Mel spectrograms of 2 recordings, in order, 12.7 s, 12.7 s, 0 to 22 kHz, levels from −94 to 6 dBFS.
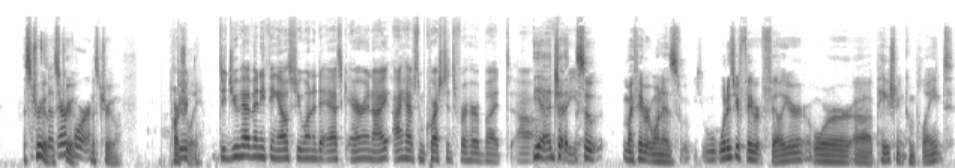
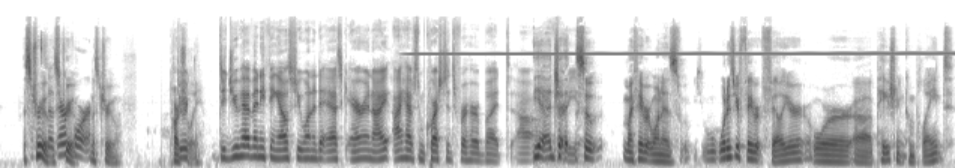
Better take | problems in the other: first | high-pitched whine; loud; from 5.5 s on; 7 kHz, 9 dB below the speech

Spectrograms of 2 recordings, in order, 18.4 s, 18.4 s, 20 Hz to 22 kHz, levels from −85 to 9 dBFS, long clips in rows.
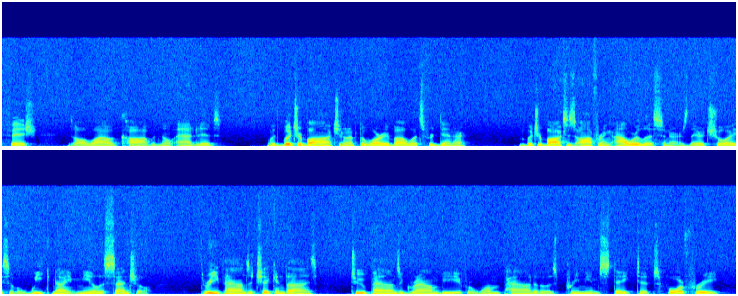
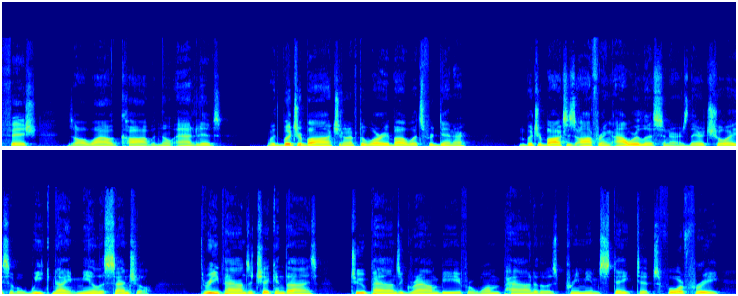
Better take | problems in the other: second | hiss; noticeable; throughout; 20 dB below the speech

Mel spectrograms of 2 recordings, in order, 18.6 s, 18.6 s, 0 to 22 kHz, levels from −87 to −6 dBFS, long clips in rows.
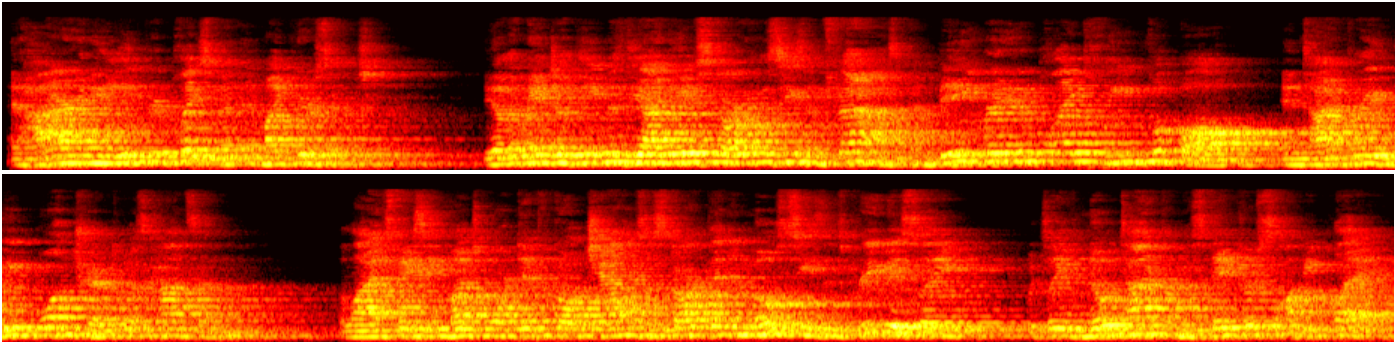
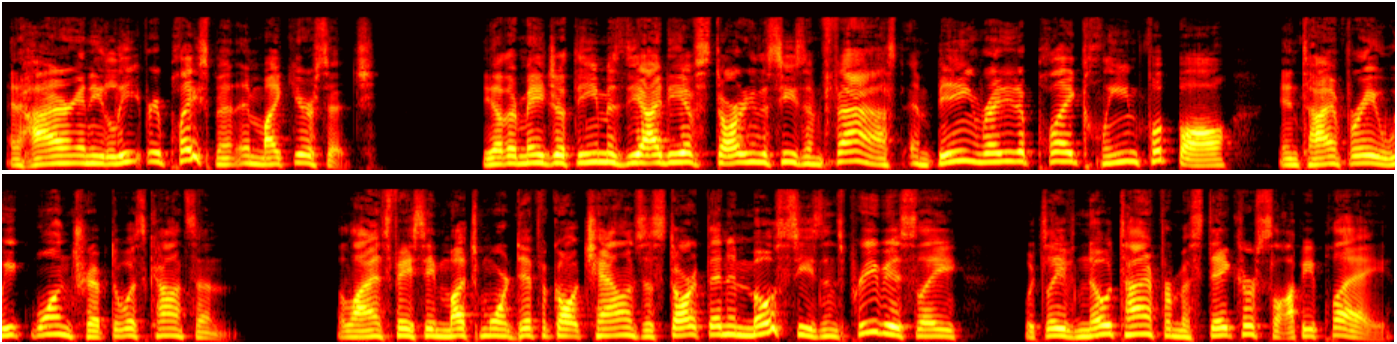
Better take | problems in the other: second | off-mic speech; far // room echo; strong; dies away in 1.7 s

